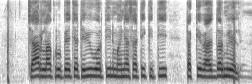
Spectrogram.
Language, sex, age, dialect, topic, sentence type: Marathi, male, 46-50, Northern Konkan, banking, question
